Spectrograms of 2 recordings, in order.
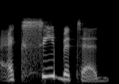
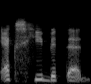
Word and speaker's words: exhibited: because Mason okay yeah exhibited exhibited actually that is silent h we don't say exhibited exhibited all right so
